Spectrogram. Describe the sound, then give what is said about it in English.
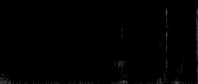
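Quiet sipping of a drink: a few short wet mouth clicks and slurps spaced over a couple of seconds, the last ones a bit louder, with no talking. “So if I'm sipping in your ear, I'm being respectful about it.”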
